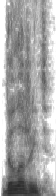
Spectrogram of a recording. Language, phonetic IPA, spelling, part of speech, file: Russian, [dəɫɐˈʐɨtʲ], доложить, verb, Ru-доложить.ogg
- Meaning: 1. to report, to announce (to notify formally) 2. to add more, to put more (e.g. into a portion)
